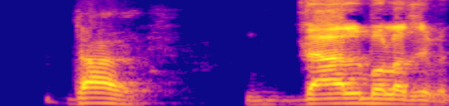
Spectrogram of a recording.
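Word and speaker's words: ذ: তাহলে জাল হচ্ছে জিব্বার আগা সামনের উপরে দুই দাঁতের আগার সাথে লাগবে, তিন আলিফ টেনে পড়তে হবে।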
